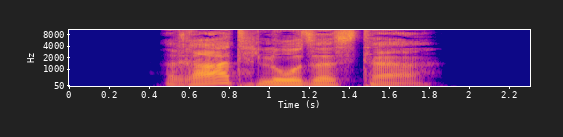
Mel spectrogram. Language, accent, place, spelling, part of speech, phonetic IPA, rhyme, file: German, Germany, Berlin, ratlosester, adjective, [ˈʁaːtloːzəstɐ], -aːtloːzəstɐ, De-ratlosester.ogg
- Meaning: inflection of ratlos: 1. strong/mixed nominative masculine singular superlative degree 2. strong genitive/dative feminine singular superlative degree 3. strong genitive plural superlative degree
